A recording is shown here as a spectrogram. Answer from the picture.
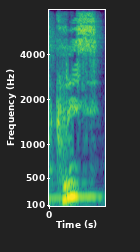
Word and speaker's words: Christ: ne dit pas chrétien le mot Christ se prononce chist pas alors pourquoi ne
